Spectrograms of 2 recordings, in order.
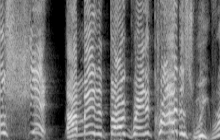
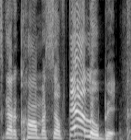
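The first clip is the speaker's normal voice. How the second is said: fast self-talk; 8 semitones lower, faster than usual. Real, not acted. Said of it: "I'm talking a little fast".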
